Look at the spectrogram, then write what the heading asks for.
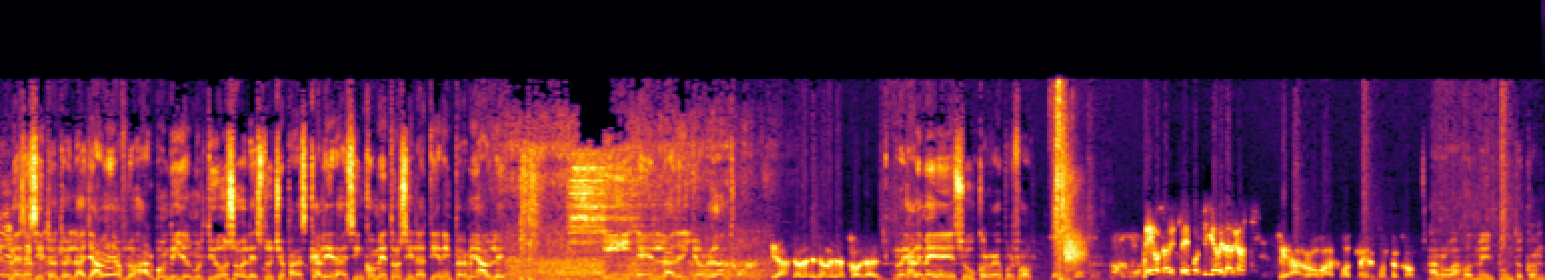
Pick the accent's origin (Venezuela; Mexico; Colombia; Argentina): Colombia; Bogotá; yo soy de Bogotá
